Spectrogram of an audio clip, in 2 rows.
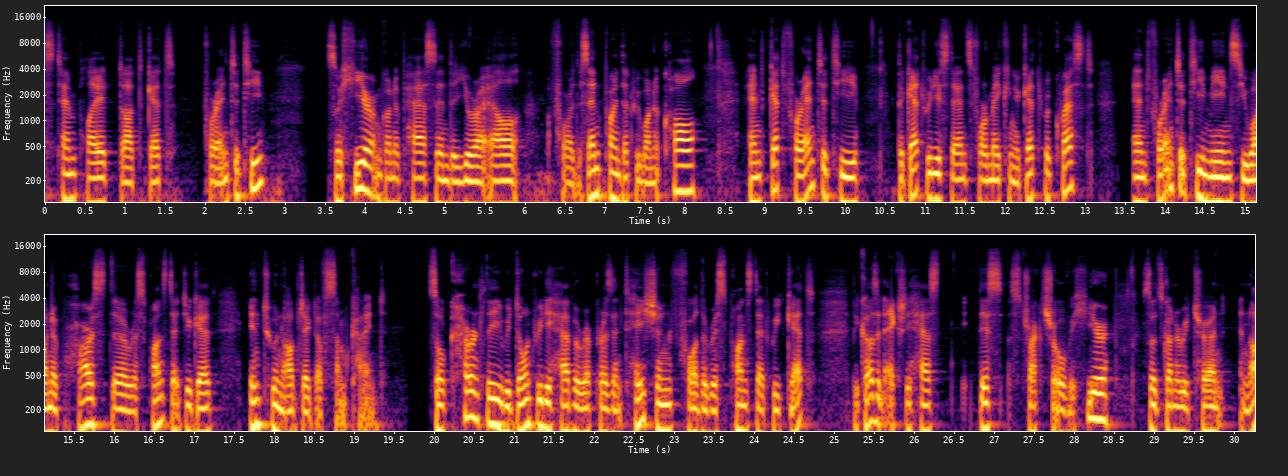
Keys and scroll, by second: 4.3 ctrl+v, 13.8 ctrl+shift+Right.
